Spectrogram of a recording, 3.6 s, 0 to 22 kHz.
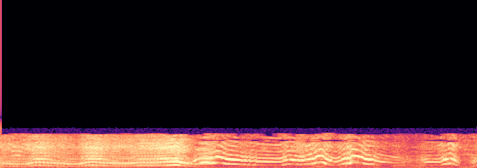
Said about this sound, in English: A pair of king penguins stands face to face. They tilt their heads back, point their long bills skyward, and trumpet in unison. Second largest of all penguins, king penguins stand nearly 3 feet tall.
